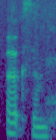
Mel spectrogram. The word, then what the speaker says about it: irksome: Okay, though it starts with I, this I sounds like ah. Irksome. Okay, but in British English, as you know, we don't pronounce R, so it is irksome. And that O is a short sound, irksome.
